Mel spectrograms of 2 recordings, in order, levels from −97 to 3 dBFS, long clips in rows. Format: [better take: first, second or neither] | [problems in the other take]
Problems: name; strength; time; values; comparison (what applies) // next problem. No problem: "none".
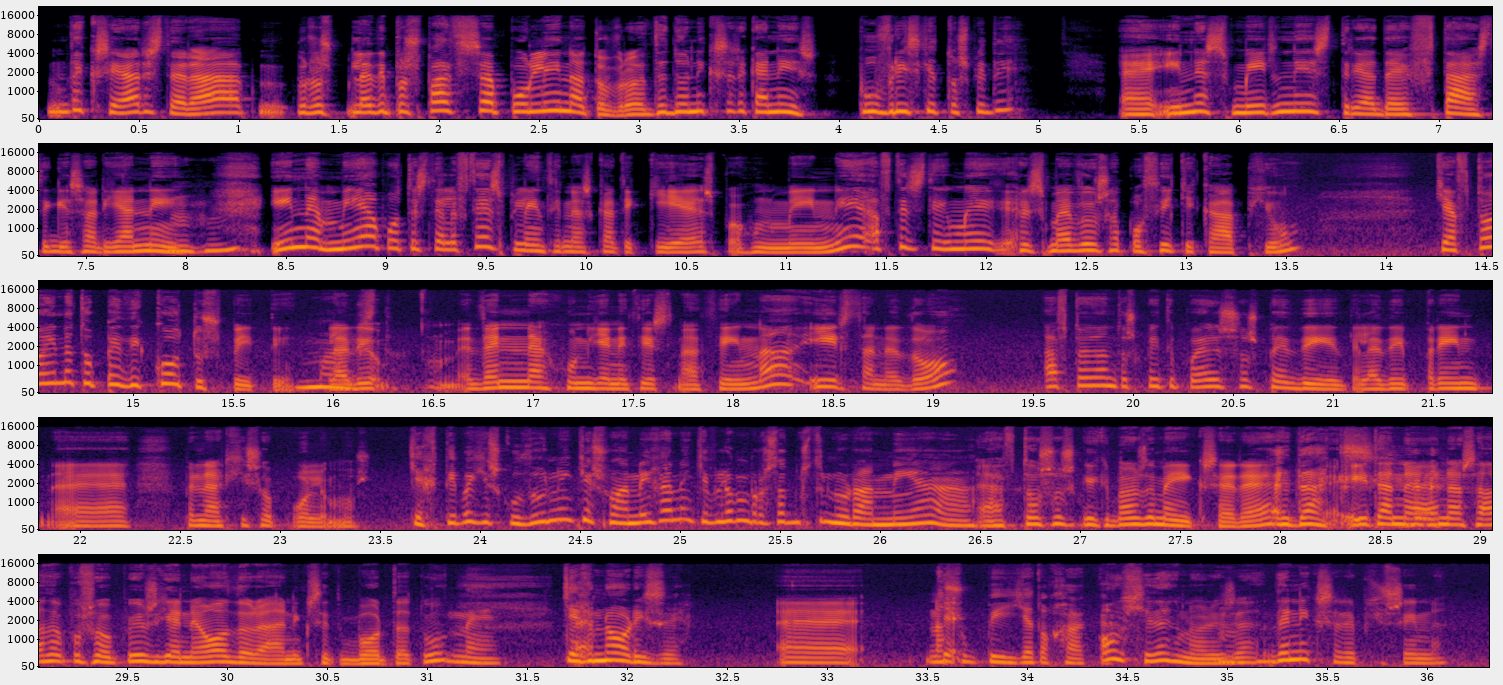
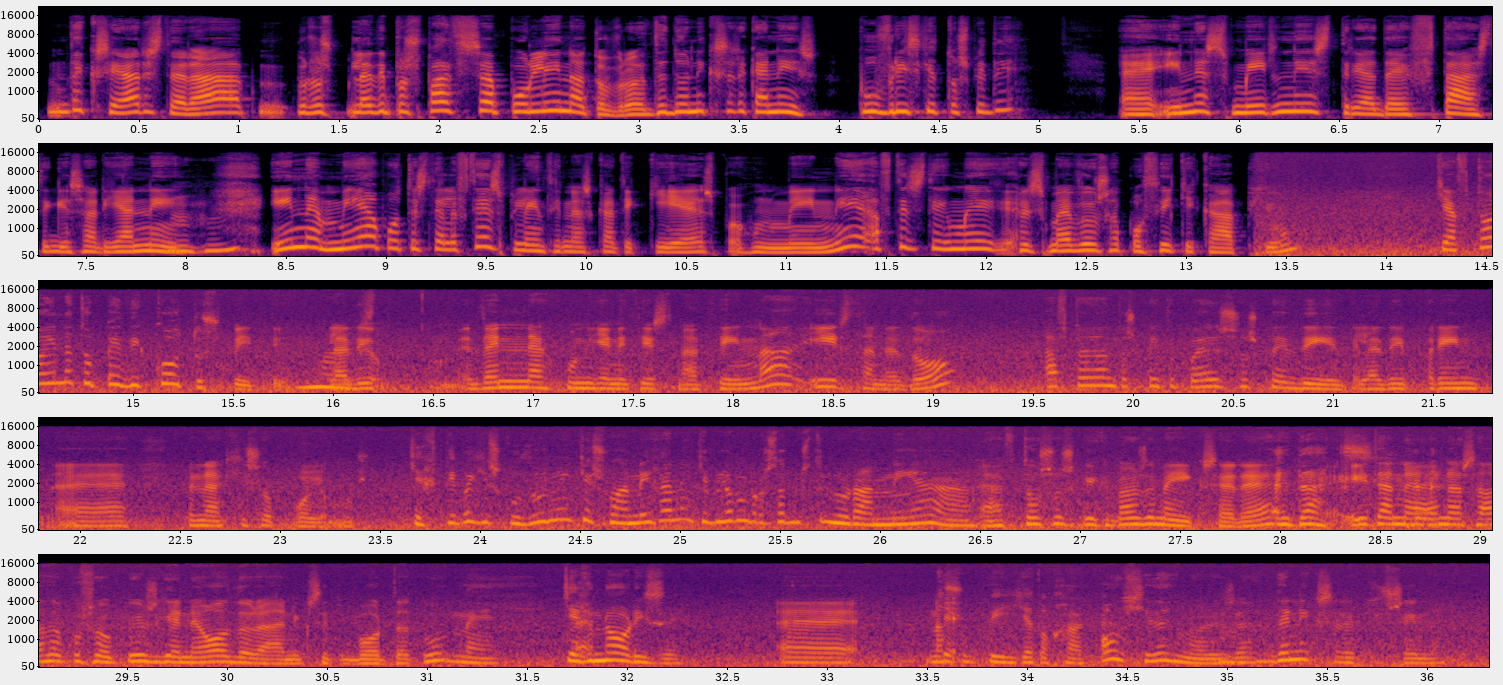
first | hiss; loud; from 13 s on; 10 dB below the speech; faint in the first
